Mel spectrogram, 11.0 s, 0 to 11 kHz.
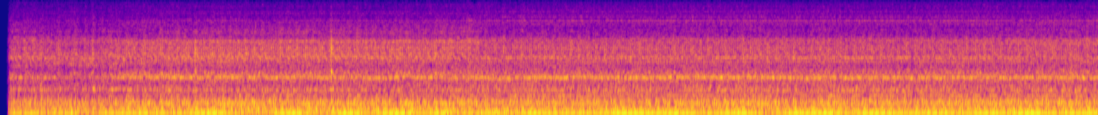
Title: CBR939 Metal knocking noise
